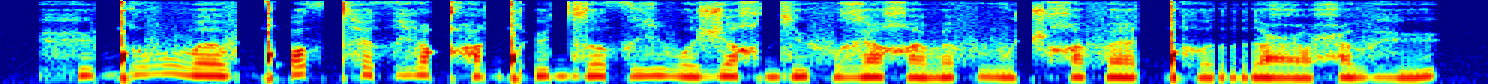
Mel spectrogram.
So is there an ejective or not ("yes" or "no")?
yes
